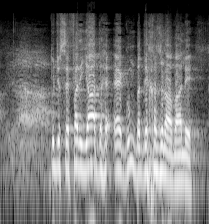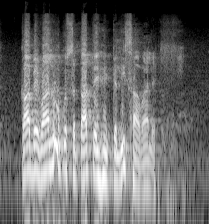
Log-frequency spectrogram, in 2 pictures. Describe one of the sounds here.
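A middle-aged man speaks with emotion into a microphone.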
